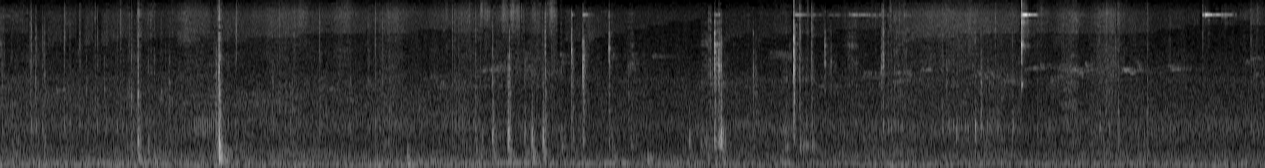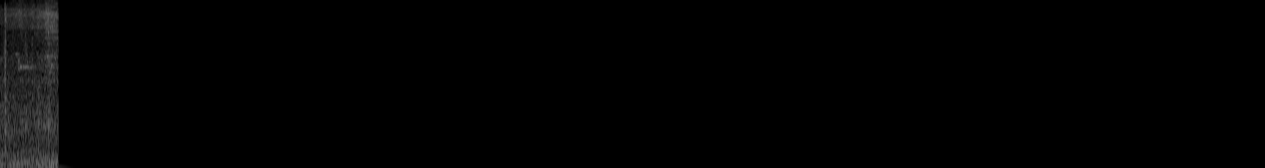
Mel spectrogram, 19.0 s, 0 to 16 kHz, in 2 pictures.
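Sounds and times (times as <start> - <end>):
door panel parts clicking: 0.0 - 8.7.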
